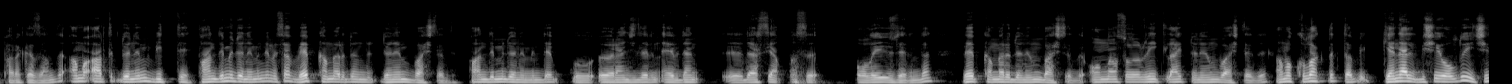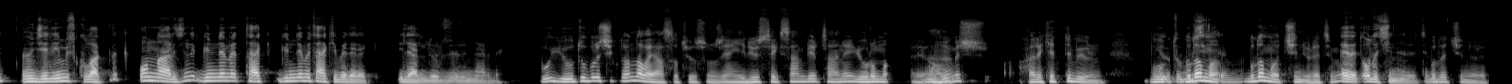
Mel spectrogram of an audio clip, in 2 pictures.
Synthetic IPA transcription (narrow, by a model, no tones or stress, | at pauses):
pʰaɾakʰazand̪ɯʔama̰ʔaɾt̪ʰɯk̚d̪ø̞ne̞mibit̪ʰːɪpʰand̪e̞mid̪ø̞nemind̪ɛmɛselʲavɛb̚kʰame̞ɾad̪d̪ø̞ne̞mibaʃlˠad̪ɯpʰand̪e̞mid̪ø̞ne̞mind̪ɛbuø̞ːɾænd͡ʒilʲe̞ɾinʔɛvd̪ænː | d̪æɾsjap̚masɯ | o̞lˠajɯyze̞ɾind̪æn | vɛb̚kʰame̞ɾad̪ø̞ne̞mibaʃlˠad̪ɯʔo̞nd̪anso̞nɾaɾiŋklʲˠajt̪̚d̪ø̞ne̞mibaʃlˠad̪ɯamakʰulˠaklˠɯk̚t̪ʰabiːɟ̥e̞nælʲbiʃe̞jo̞lˠd̪uːit͡ʃʰinø̞nd͡ʒe̞lʲiːmiz̥kʰulˠaklˠɯko̞nunaːɾid͡ʒinɛɟynd̪emɛt̪ʰaɟynd̪e̞mit̪ʰaːcʰipe̞d̪e̞ɾɛc | ilʲæɾlʲijo̞ɾuzyɾynlʲæɾd̪ɛ | bujuːt̪ʰubuɾat͡ʃɯ̥klˠaɯnd̪abajaːsat̪ʰɯjo̞sunuzjaːnije̞d̪ijyzsɛcsænbiɾt̪ʰaːnɛjo̞ɾumː | alˠmɯʃ | haɾecʰɛt̪lʲibiyɾyn | buut̪ʰubbud̪amuabud̪amut͡ʃʰinyɾet̪ʰimevɛt̪o̞d̪at͡ʃʰininyɾet̪ʰimbud̪at͡ʃʰinyɾet̪ʰ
